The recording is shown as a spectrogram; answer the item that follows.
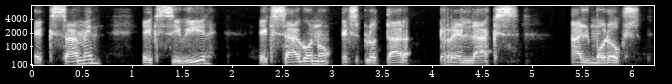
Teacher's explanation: Hay una posición interbólica en el final de la palabra, expresa como un consonante como si fuera KS o GS en pronunciación relajada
